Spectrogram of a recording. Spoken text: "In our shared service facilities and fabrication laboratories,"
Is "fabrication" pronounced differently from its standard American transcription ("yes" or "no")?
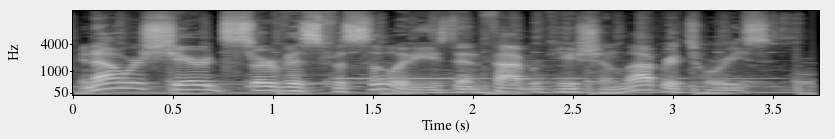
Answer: no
